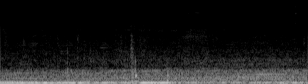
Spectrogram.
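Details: 2012 Toyota RAV4 driving after front wheel bearing replacement: a low, steady road rumble without the earlier high-pitched whoa-whoa throbbing on sharp right turns; the bearings sound quiet and healthy.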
